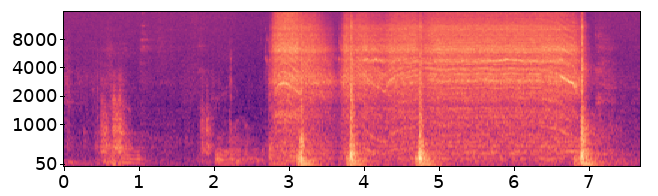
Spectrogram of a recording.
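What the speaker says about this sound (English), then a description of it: "I'm just working my way around the window now, putting the screws in" A screwdriver drives screws into a window's clamping ring during window fitting, giving several short whirring bursts of moderate loudness with quiet gaps and small handling knocks between them, and no voices.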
